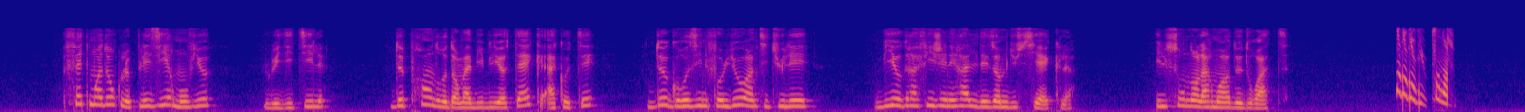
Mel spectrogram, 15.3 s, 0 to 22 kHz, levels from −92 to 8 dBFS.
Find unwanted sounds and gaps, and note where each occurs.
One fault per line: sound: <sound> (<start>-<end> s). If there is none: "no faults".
sound: chirp (14.0-14.6 s)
